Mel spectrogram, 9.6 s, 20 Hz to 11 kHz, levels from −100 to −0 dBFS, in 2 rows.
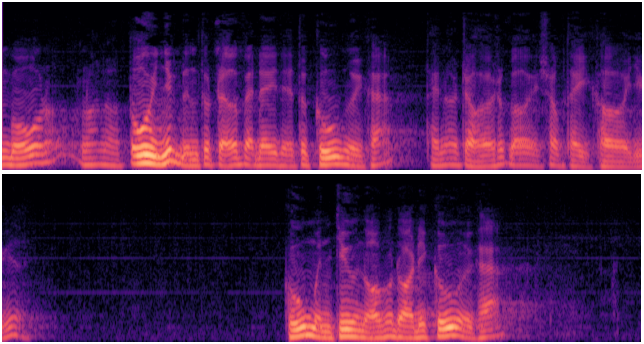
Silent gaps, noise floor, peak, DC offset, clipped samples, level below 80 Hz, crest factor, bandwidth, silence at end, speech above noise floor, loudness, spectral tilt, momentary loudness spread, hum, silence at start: none; -74 dBFS; -6 dBFS; under 0.1%; under 0.1%; -68 dBFS; 22 dB; 4.5 kHz; 1.05 s; 49 dB; -26 LUFS; -11.5 dB/octave; 17 LU; none; 0 s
